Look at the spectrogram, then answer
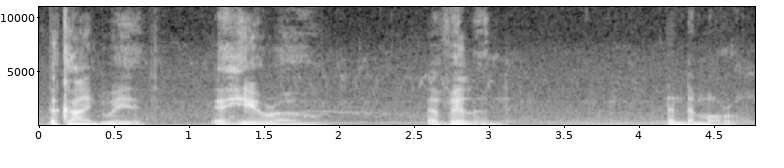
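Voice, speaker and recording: A man playing an earnest hero in a video game, telling things in a measured, solemn way and wary of devils. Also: low voice, fairly even intonation, noisy background. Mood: solemn storytelling. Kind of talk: video game dialogue acting.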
